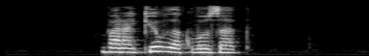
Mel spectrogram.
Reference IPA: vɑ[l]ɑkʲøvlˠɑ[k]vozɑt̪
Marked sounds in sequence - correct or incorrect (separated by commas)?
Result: incorrect, correct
